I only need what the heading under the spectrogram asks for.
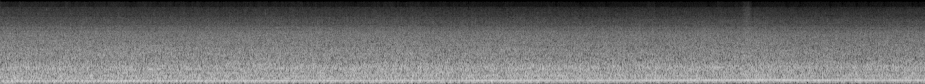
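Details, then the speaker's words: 1978 Lincoln Town Car V8, first start in about 25 years with new or cleaned carburetor, fires right up and settles into a steady smooth low idle hum, no misses or knocks, smoky, running normally. "that was something she fired right up yeah okay great"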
